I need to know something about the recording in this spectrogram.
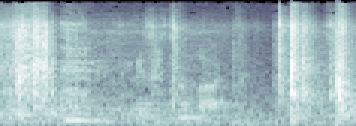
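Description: Plastic paper tray of a laser printer sliding out with a short rasp, followed near the end by a couple of sharp plastic clicks and knocks.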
